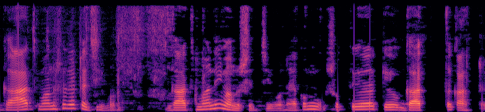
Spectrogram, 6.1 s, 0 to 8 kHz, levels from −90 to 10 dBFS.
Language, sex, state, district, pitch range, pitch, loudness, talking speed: Bengali, female, West Bengal, Kolkata, 160-215 Hz, 195 Hz, -23 LUFS, 150 wpm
